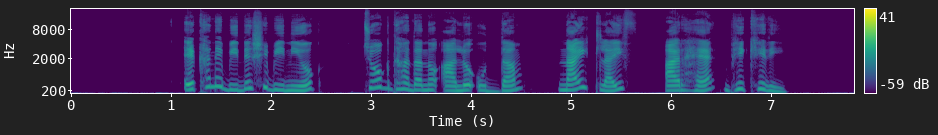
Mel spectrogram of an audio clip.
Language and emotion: Bengali, neutral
